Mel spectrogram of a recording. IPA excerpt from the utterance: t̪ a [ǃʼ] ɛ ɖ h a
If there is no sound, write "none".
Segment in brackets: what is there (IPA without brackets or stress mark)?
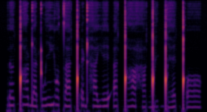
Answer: ǃʼ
